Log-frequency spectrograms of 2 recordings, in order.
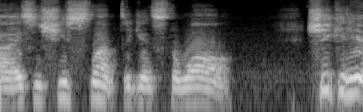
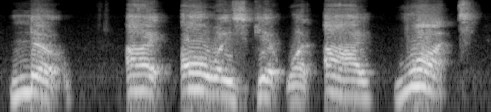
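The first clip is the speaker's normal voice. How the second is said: put-on spoiled child; 4 semitones higher, 4 dB louder, slower than usual. A narrator's reading. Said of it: "like a spoiled child".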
